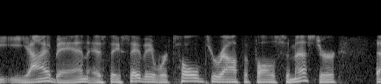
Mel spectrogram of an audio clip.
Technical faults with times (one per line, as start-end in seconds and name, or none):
3.47-3.77 comfort noise in place of the background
